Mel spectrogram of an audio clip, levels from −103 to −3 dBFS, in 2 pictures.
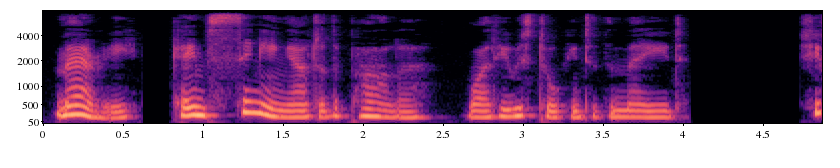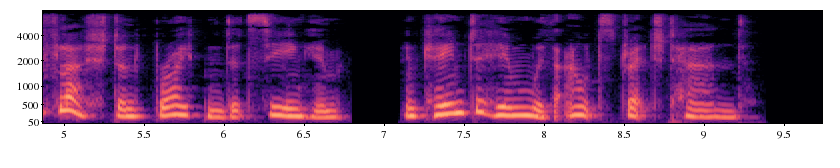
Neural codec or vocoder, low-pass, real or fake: none; 7.2 kHz; real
